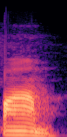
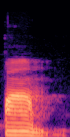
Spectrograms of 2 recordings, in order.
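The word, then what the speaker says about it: palm: गया इसको पढ़ेंगे कमली इसको पढ़ेंगे पम इसको क्या पढ़ेंगे पैम पैम मतलब हथेली पाम पैम ठीक है ना इसको क्या पढ़ेंगे पैम साइलेंट हो जाएगा तो इसको पढ़ेंगे पैम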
